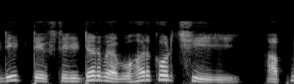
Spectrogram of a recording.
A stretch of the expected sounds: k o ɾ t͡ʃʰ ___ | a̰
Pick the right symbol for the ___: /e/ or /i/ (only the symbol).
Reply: i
